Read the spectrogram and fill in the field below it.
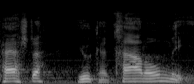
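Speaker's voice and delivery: put-on strong Cajun accent. A pastor quotes a woman's reply to his request, in a strong Cajun accent. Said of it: "she spoke with a strong Cajun accent".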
